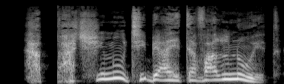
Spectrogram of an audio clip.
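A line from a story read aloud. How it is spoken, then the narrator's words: Hissing. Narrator (Russian): зашипела Амитав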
